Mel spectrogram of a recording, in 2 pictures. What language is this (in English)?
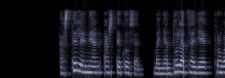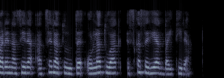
Basque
